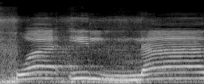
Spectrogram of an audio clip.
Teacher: Tekan dan naikkan suara, ya. Lamnya bertasydid. Wailla satu ayunan panjang.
